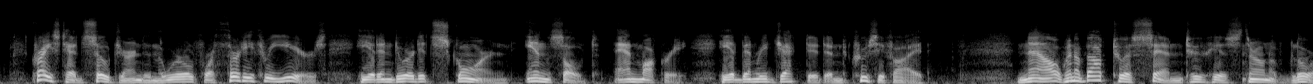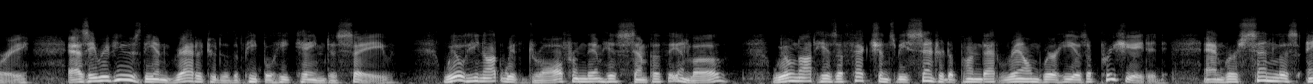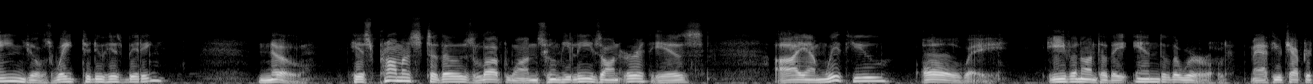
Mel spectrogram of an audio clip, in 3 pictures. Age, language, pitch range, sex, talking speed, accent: 60-79, English, 100-135 Hz, male, 160 wpm, American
